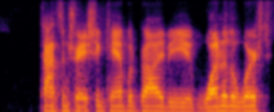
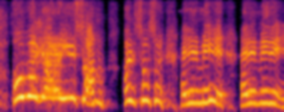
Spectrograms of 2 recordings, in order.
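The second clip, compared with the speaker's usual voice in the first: high, loud hammed-up panic; squeaky over-the-top remorse; frantic apology; 6 dB louder, faster than usual. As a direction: plead forgiveness from a hurt dog. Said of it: "drops down".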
